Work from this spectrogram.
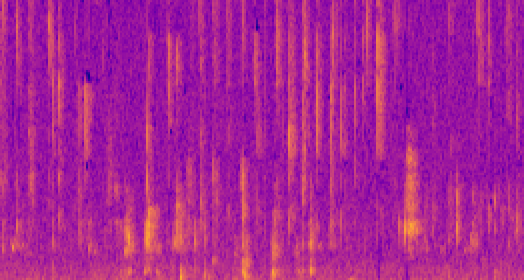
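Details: Domestic cat eating horse meat indoors, close-up ASMR recording: wet, sticky chewing and smacking with crisp clicks and small bites in irregular bursts, several per second, in a quiet small room.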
